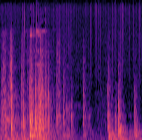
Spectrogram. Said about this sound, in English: He ain't dead. I just tapped him on the noggin.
